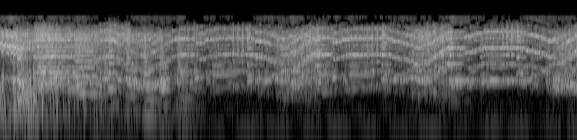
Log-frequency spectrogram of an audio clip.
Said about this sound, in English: He's down. That horse is gone from him.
